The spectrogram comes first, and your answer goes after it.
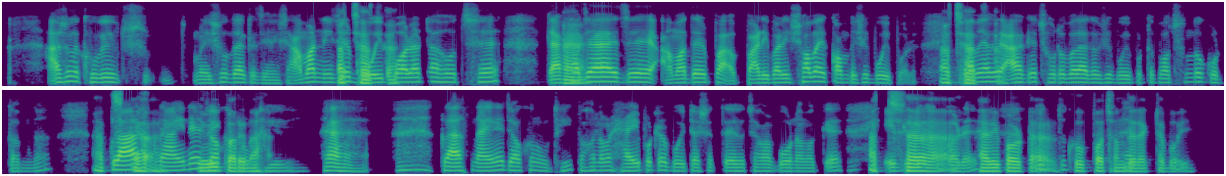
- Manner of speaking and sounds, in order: laughing while speaking: "আচ্ছা, কেউই করে না"; in English: "ইন্ট্রোডিউস"
- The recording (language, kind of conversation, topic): Bengali, unstructured, আপনি কোন শখ সবচেয়ে বেশি উপভোগ করেন?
